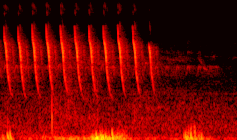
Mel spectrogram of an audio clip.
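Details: Northern cardinal giving a rapid series of steep downslurred whistles, about eleven notes falling from high to low pitch, likened to Star Wars sound effects; soft low rumbling in the background.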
